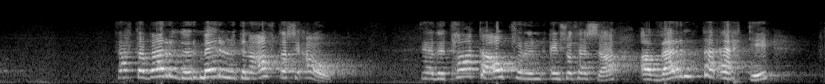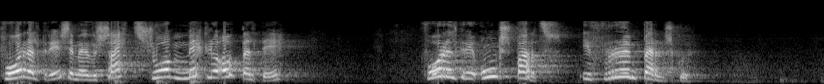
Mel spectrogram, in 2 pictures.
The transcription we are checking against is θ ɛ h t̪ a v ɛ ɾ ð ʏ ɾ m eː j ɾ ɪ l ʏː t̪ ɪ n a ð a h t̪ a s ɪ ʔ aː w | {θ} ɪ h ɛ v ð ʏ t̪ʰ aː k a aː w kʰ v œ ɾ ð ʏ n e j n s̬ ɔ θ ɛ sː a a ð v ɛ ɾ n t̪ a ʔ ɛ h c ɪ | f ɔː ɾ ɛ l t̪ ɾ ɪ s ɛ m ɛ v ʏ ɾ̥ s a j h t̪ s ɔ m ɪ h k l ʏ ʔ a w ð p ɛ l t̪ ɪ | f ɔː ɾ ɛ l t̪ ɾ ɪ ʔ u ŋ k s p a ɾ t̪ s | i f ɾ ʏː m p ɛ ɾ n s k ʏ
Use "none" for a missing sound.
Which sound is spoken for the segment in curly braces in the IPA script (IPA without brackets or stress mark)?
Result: θ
